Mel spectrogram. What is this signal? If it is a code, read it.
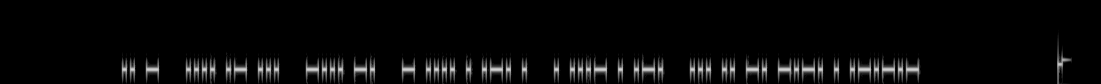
Morse code, heard as a keyed tone, about 30 wpm, 700 Hz. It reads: IT HAS BN THERE EVER SINCE.
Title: Sentences from Top 400 Words and Abbreviations 30wpm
